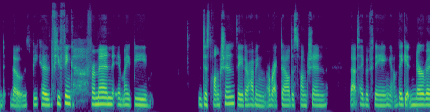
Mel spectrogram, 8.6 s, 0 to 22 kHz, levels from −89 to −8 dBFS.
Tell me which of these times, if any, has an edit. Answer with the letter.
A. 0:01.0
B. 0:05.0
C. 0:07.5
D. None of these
A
